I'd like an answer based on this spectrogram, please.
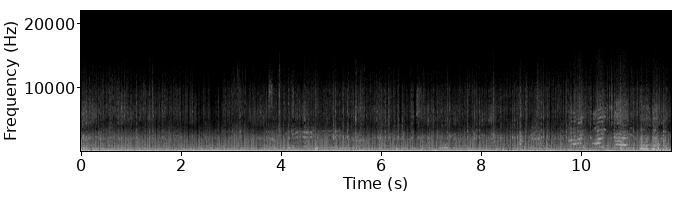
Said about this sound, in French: Voyage en bateau avec les fils de Kennedy, Montauk, août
